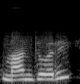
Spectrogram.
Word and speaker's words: Mandodari: Mandodari?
